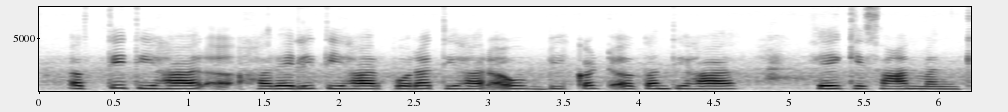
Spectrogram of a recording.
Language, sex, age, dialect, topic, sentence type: Chhattisgarhi, female, 18-24, Central, agriculture, statement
